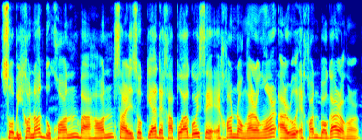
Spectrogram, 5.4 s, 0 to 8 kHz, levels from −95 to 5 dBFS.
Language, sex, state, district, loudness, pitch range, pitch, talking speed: Assamese, male, Assam, Sonitpur, -10 LUFS, 145-175 Hz, 155 Hz, 155 wpm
